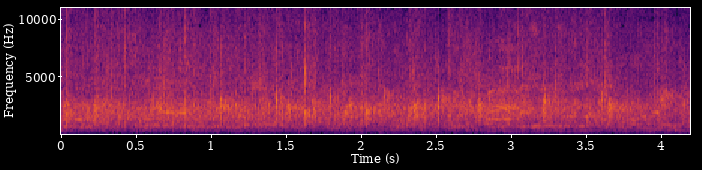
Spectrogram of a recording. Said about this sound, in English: Oh, if you feel that way as you clap your hands, would you lift your voice and say, I'm going to buy me a field today.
